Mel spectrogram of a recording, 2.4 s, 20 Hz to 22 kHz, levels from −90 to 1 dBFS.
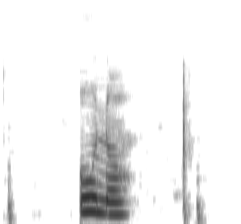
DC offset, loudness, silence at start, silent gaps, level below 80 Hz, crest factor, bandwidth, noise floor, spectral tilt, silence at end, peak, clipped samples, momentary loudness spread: under 0.1%; -22 LUFS; 0.1 s; 0.48-0.52 s; -76 dBFS; 16 dB; 6.8 kHz; -48 dBFS; -8 dB/octave; 0.4 s; -10 dBFS; under 0.1%; 24 LU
